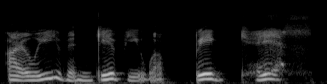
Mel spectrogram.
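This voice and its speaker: A woman's voice: medium pitch, slow, slightly rough, dull audio. A woman voicing a sly, menacing male fox who drawls his words.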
